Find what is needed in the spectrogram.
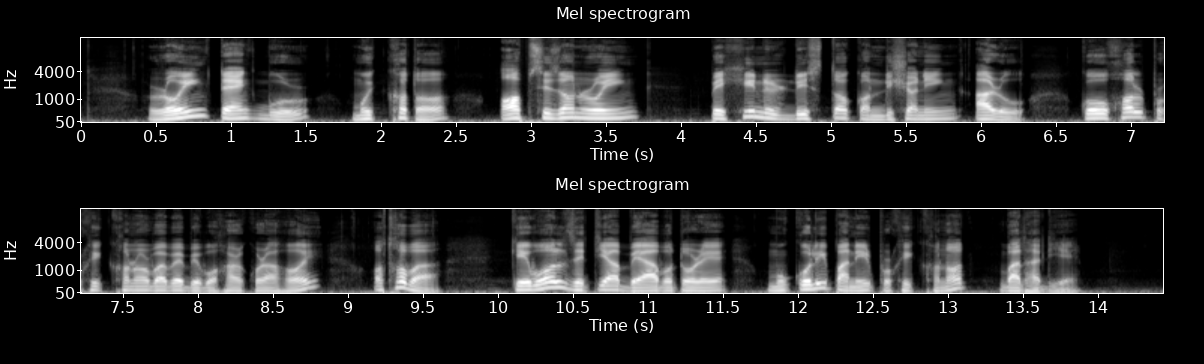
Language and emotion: Assamese, neutral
